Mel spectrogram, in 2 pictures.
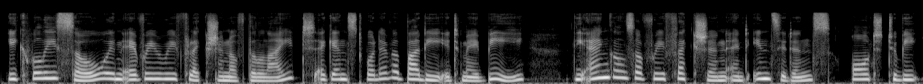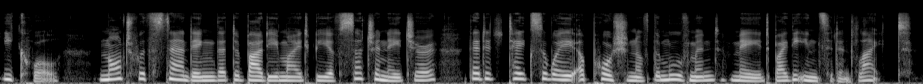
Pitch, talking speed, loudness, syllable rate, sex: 210 Hz, 155 wpm, -16 LUFS, 4.7 syllables/s, female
